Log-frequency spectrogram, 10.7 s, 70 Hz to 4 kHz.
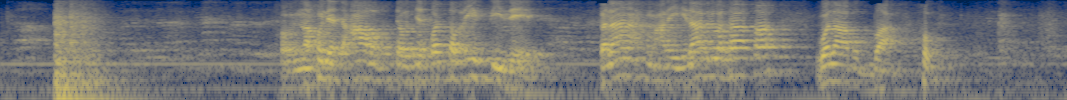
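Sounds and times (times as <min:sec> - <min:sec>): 
lingering hum: 0:00.0 - 0:10.6
door shutting with a solid thud: 0:00.5 - 0:01.2
speech: 0:02.8 - 0:09.4.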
